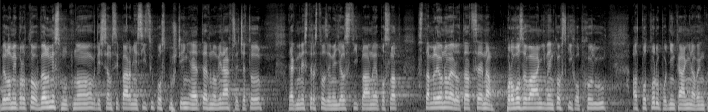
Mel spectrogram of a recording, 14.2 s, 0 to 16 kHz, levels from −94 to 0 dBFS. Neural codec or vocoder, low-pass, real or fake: none; 14.4 kHz; real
